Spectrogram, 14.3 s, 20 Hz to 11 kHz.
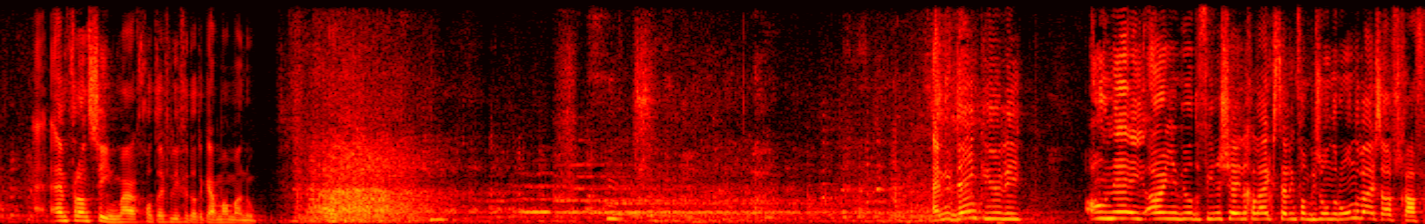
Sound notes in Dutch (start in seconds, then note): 2.9 Gelach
